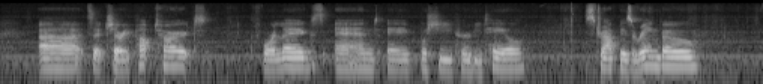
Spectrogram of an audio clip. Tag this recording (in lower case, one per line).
speech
